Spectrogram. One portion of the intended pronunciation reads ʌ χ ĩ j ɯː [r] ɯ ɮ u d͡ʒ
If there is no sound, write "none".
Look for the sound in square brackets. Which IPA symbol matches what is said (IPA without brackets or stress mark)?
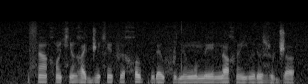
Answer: ɾ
